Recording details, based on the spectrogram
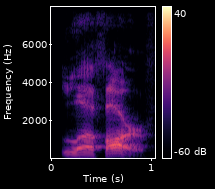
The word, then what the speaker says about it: LaFavre: Is it LaFavre, by the way? – It is. LaFavre. You said it correctly.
